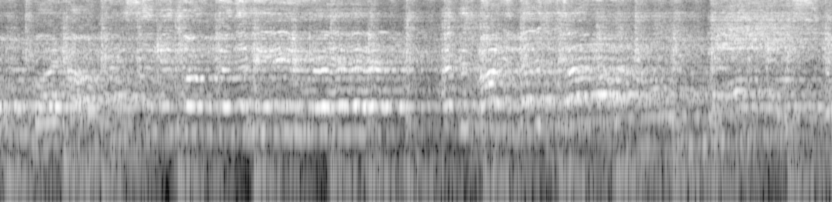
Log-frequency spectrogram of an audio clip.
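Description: Two women singing a song live into handheld microphones over a backing track with a steady beat of about two bass pulses a second, played through stage speakers.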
